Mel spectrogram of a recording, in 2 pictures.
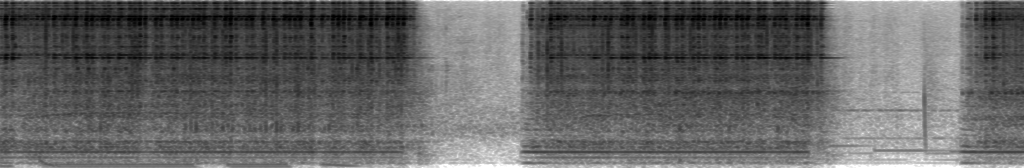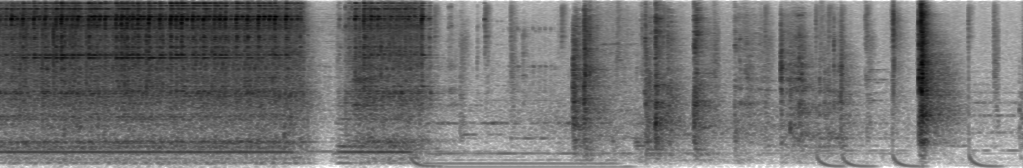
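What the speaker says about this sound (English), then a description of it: "when you're sewing this, you can get really close to the" Sewing machine stitching a ponytail hat brim in three long, loud, steady runs separated by short pauses, followed by scattered handling clicks and taps near the machine.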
